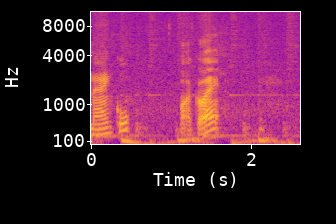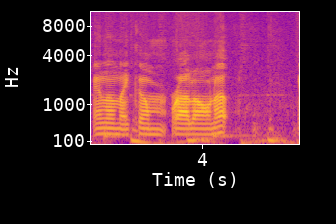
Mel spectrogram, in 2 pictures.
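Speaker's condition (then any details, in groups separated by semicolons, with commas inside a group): No condition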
